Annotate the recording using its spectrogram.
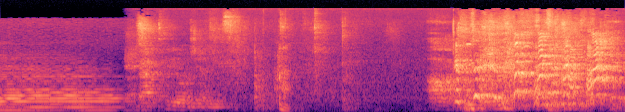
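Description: A held musical chord stops about a second in. After a quiet stretch, people in a room start talking and laughing loudly near the end.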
